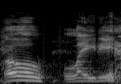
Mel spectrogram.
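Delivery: slow mock hero voice. Quoting Superman, slow drawn.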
